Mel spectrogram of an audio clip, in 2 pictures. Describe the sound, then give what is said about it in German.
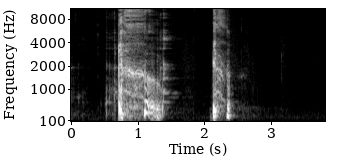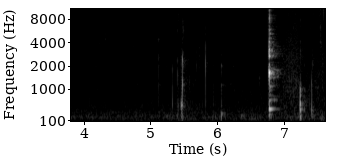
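Coughing from a scratchy throat: a long, harsh cough burst followed by a shorter one, then quiet with a few faint small clicks as a drink is sipped. “Lass mich mal kurz ein Schlückchen trinken.”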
